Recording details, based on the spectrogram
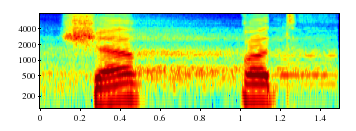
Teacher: huruf q ditahan dan ditekan karena berharakat tasdid ya syaqqat kemudian huruf Ta di ujung diberikan hembusan tipis ya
